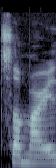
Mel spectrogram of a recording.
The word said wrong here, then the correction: Stelmaria: is giving him these, or Stelmaria, sorry.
